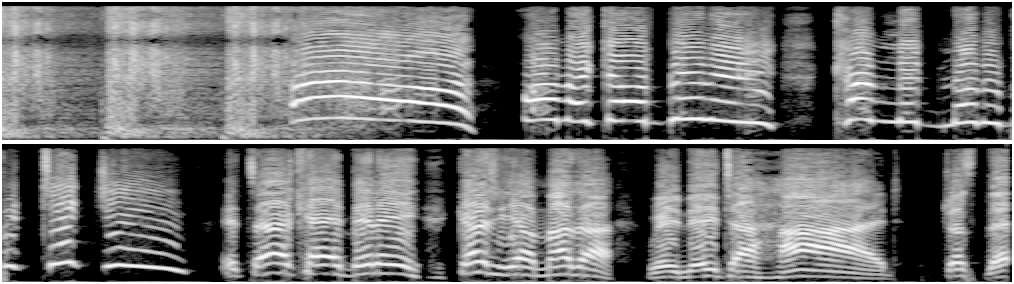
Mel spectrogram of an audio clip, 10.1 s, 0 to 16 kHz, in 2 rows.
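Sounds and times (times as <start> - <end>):
sharp booming gunshots: 0.0 - 1.8
loud wavering high-pitched wail sliding downward: 1.5 - 2.4
speech: 2.9 - 10.0.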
